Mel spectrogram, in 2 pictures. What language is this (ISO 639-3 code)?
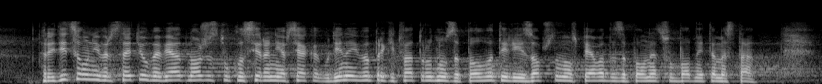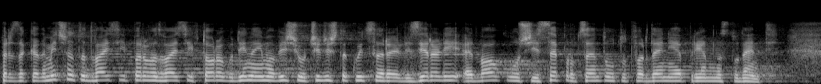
bul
